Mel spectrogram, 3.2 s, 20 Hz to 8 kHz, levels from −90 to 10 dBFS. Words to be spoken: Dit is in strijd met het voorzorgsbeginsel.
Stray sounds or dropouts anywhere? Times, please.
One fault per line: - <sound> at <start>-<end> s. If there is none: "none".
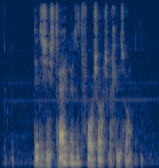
none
